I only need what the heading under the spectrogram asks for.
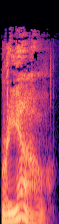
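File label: "riyal", British English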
